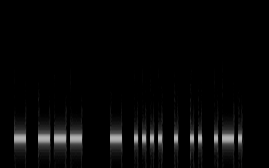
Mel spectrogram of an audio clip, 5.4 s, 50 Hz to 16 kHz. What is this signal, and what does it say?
Morse code, heard as a keyed tone, about 15 wpm, 700 Hz. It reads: TO THEIR
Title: A Sound Of Thunder 15wpm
